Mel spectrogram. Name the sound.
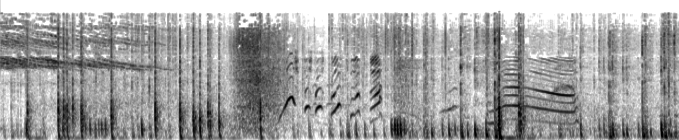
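fireworks finale bursting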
